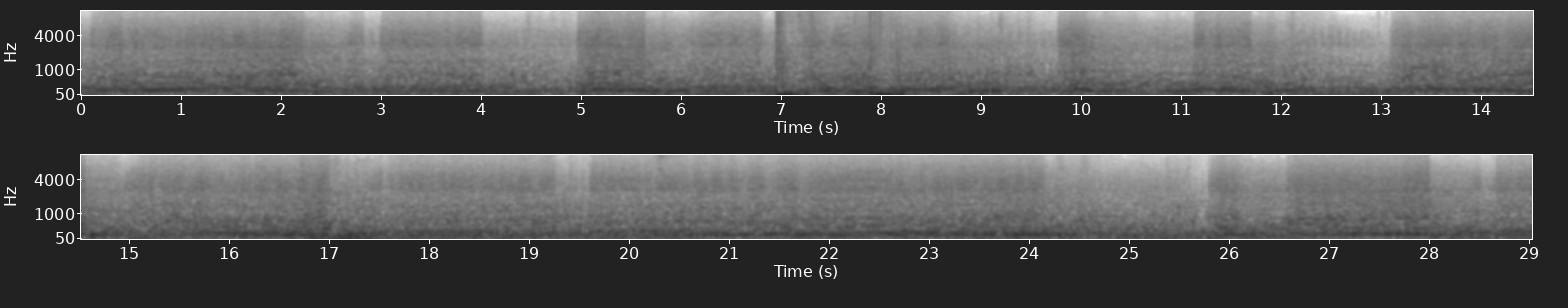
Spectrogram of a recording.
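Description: A racing car engine in a video game revs up and drops as the gears shift.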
